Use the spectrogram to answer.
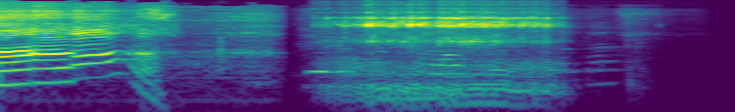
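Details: Drawn-out voiced moan, then a long rough rattling breath and a softer trailing one; snoring-type noisy breathing.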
